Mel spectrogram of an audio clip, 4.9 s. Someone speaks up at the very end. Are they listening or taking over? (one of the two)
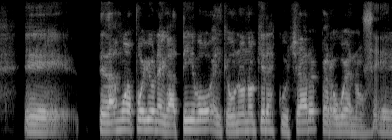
listening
